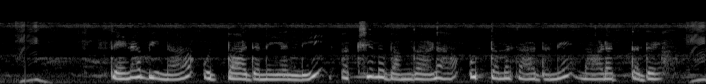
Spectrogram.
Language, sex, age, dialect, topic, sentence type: Kannada, female, 18-24, Mysore Kannada, agriculture, statement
